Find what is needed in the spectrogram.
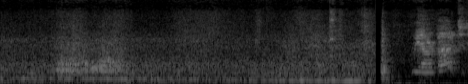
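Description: Cable-hauled airport people-mover shuttle pulling into its platform: a steady low mechanical hum whose tones shift in pitch as it comes in, with a swell of rushing noise about a second in. After a cut near the end, voices inside the car.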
